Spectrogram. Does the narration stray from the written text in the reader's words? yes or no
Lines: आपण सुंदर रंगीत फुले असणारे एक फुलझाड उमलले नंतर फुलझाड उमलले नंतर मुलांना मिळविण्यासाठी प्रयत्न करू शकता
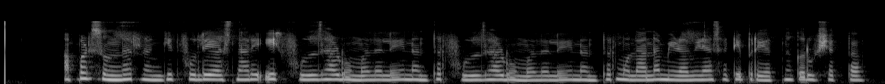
no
